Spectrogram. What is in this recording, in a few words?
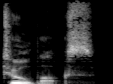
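"toolbox", British English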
